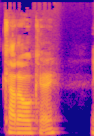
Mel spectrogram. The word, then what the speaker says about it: karaoke: Yeah, because karaoke is, so it's actually pronounced karaoke. – Okay. – And it's Japanese. It's a Japanese word.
